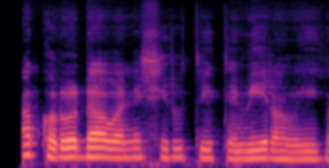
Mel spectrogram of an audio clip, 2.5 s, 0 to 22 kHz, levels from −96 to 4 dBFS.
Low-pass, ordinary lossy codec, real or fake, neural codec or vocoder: none; none; fake; codec, 44.1 kHz, 3.4 kbps, Pupu-Codec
